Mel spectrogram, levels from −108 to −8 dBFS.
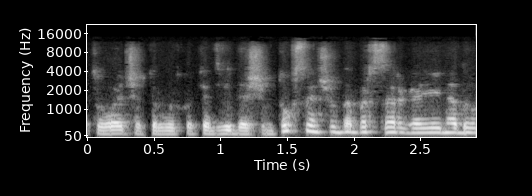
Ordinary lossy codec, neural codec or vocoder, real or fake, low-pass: AAC, 64 kbps; vocoder, 44.1 kHz, 128 mel bands every 256 samples, BigVGAN v2; fake; 14.4 kHz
